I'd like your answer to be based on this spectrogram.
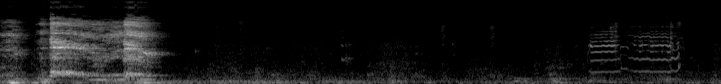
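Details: Cat, owner suspects he ate something bad, struggling to breathe, nauseated and wanting to vomit: two harsh, noisy hacking cough bursts, then quiet and a short strained cry.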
